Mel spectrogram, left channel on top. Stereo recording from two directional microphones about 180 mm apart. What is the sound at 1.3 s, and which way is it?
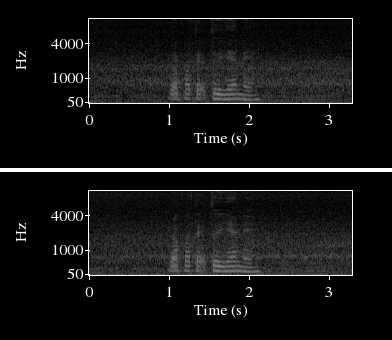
Speech, 20° right (ahead or behind).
